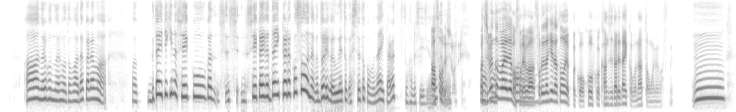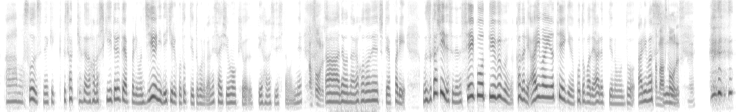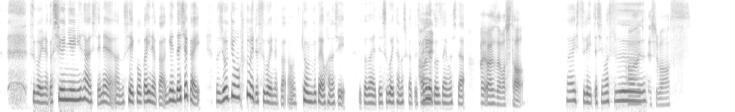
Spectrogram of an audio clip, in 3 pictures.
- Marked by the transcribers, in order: other background noise; chuckle
- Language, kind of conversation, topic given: Japanese, podcast, ぶっちゃけ、収入だけで成功は測れますか？
- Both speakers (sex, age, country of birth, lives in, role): female, 20-24, Japan, Japan, host; male, 20-24, Japan, Japan, guest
